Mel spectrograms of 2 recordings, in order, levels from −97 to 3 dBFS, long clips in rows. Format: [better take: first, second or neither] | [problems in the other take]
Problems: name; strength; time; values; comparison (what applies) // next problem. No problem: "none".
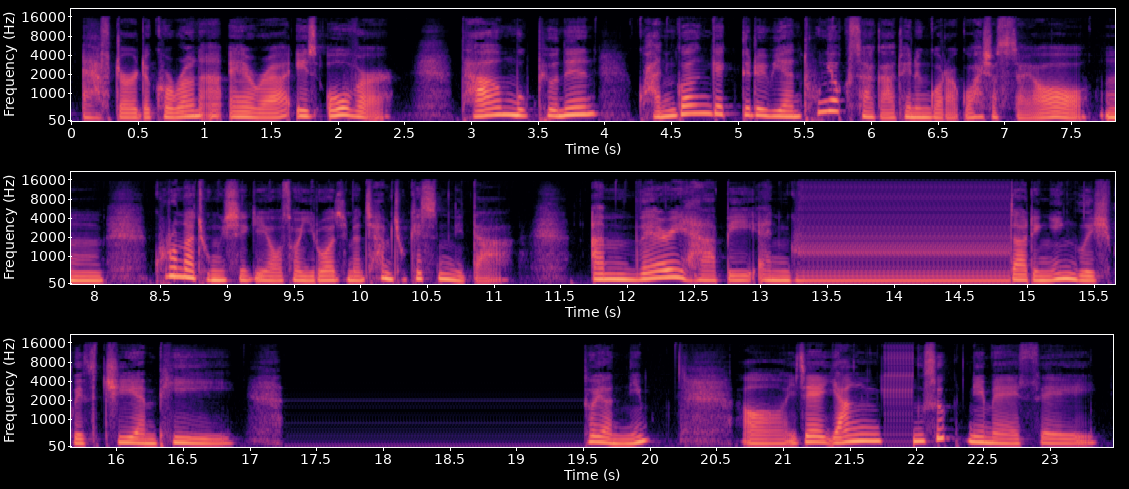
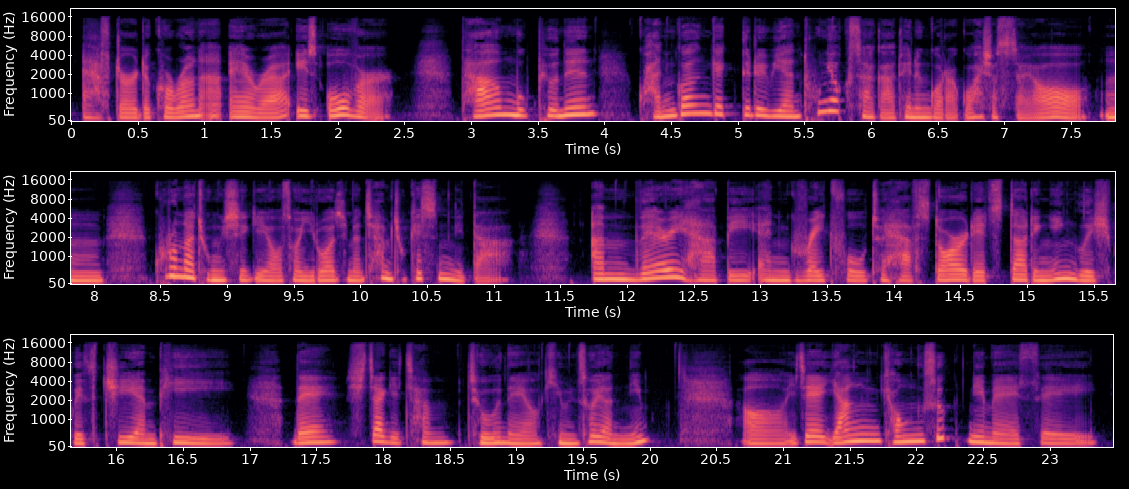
second | audio freezing; at 13 s for 1.5 s, at 17 s for 2 s and at 22 s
